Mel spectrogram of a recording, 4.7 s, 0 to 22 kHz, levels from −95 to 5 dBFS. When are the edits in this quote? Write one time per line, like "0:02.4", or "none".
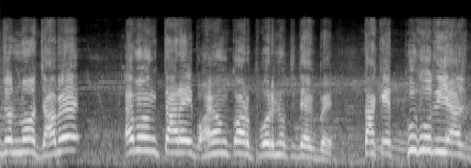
none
